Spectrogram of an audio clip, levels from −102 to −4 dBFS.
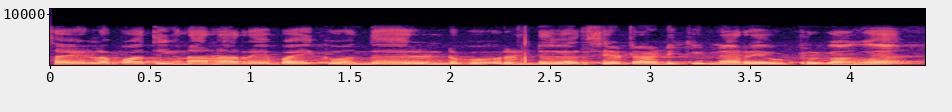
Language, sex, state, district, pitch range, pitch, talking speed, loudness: Tamil, male, Tamil Nadu, Kanyakumari, 175-190 Hz, 180 Hz, 135 wpm, -13 LUFS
